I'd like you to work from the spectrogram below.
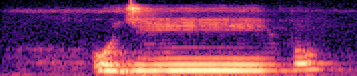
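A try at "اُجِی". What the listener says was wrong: नहीं, अब उजी तक ही पढ़ना है, उजी। आवाज दब नहीं रहा है,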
